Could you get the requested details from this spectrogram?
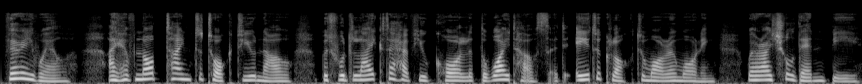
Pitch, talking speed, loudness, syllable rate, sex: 185 Hz, 230 wpm, -19 LUFS, 5.3 syllables/s, female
